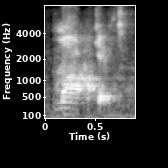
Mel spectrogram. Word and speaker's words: market: Prochain, market. Mar accentué quê non accentué.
